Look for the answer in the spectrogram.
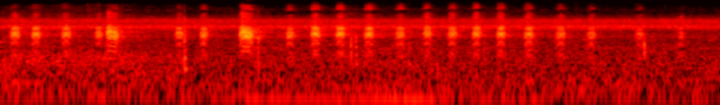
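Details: A dollarbird in Sydney, Australia, gives a rapid series of harsh, rasping chacks, about four or five a second, over a steady high insect drone.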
